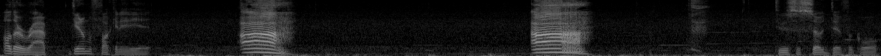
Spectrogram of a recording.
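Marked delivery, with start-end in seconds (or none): 3.0-7.4 much louder, higher ah shouts; straining all-out yells; loud yelling. Real, not acted. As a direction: yell harder to go higher. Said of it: "do I have to yell louder to get higher".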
